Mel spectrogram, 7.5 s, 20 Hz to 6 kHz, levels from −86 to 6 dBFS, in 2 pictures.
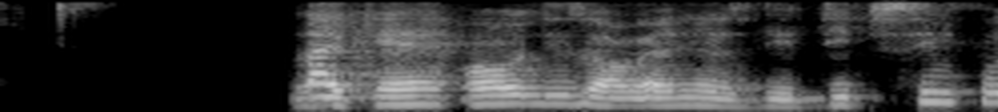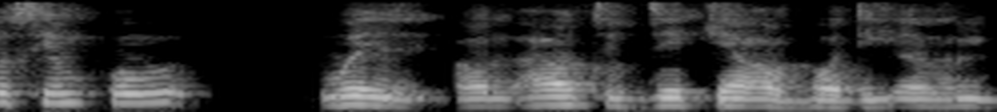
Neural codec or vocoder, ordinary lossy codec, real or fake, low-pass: codec, 16 kHz in and 24 kHz out, 1.1 kbps, FireRedTTS-2 codec; AAC, 48 kbps; fake; 5.4 kHz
